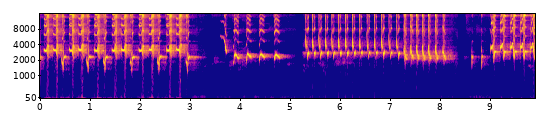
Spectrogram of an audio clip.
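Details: Black-winged myna song with varied 'isian', used to coax and teach reluctant singers: rhythmic strident phrases, slurred whistles, dense rapid chattering trills and a final bout of harsh repeated notes.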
